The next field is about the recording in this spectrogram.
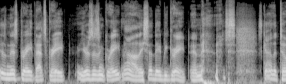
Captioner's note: laughter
